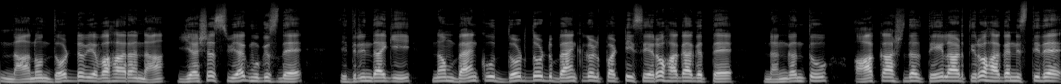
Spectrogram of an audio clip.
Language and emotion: Kannada, happy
